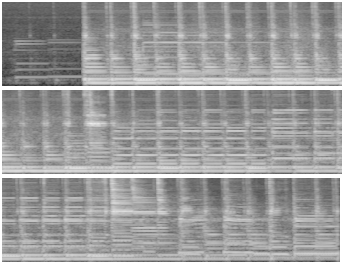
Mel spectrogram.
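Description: Acoustic guitar and electric guitar playing together. A few quiet single notes, then both guitars come in loudly at about a second in with strummed chords over a steady low note.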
